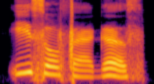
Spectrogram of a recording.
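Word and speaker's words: oesophagus: The first letter is O. O is silent here, okay? So we need to pronounce it esophagus.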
